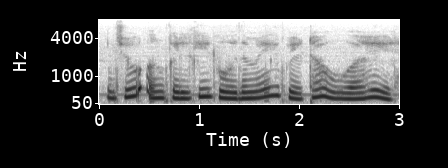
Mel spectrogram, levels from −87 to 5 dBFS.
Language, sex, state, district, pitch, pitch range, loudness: Hindi, female, Madhya Pradesh, Bhopal, 230 Hz, 215-270 Hz, -14 LUFS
